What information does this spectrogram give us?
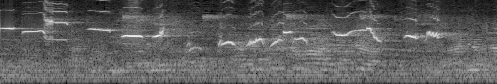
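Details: Oriental magpie-robin (kacer) giving its basic LDA (Langit Di Atas Awan) song: a steady run of varied whistled, slurred notes that rise and fall in short phrases, with sharp clicks and chips mixed in.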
